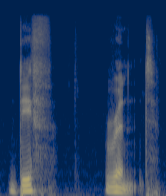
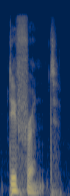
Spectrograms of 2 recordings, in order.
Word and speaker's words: different: I eliminate that schwa. So I have the word diff rent. This is another schwa. Different. Different.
